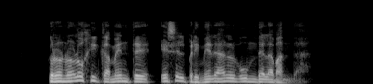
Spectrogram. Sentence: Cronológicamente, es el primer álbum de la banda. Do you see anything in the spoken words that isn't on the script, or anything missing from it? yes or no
no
